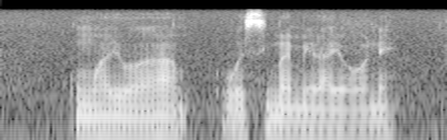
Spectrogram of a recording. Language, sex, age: Venda, male, 34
